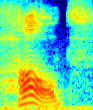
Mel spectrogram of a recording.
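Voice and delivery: reverberating, echoing, authoritative, commanding guard voice. Narrating a game, voicing a guard who points at you: echoing guard voice. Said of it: "as he says in an echoing voice".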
